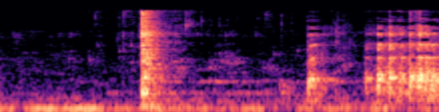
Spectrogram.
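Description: Metal kitchen utensils clinking against a pan: one sharp knock about two-thirds of a second in and a lighter one about a second later.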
